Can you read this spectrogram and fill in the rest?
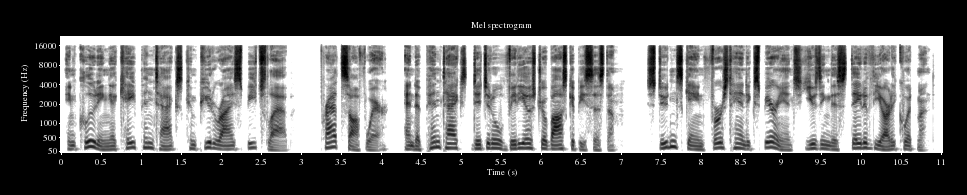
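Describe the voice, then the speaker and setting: A man's voice: mid-range voice, no echo. Man narrating a campus tour, dry. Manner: even, measured reading. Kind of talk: scripted virtual tour narration.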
